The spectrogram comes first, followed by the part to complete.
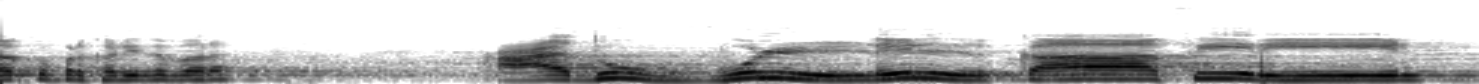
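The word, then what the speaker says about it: عَدُوٌّ لِّلْكَافِرِينَ: اوپر کھڑی زبر ہے۔ عدو للکافرین، یہ بھی لفظ مشق کے قابل ہے، اچھی طرح سنیے، سمجھیں، مشق کریں، مجہول نہیں پڑھنا اس کو۔ عدو للکافرین، کاف کو لمبا کرنا، کاف کے اوپر کھڑی زبر ہے اور را کے نیچے زیر آگے یا آ رہی ہے تو را کو بھی لمبا کرنا ہے۔ وَلَقَدْ أَنزَلْنَا، انزلنا کے نون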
